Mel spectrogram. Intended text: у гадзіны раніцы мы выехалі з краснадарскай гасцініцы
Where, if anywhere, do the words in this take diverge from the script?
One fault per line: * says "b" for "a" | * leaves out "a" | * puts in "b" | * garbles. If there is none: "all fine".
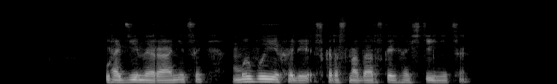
all fine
